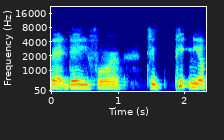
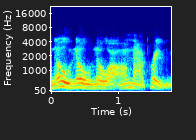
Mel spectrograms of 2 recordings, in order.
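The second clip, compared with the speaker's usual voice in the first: acted pleading voice. Retelling denying a pregnancy to family: retelling own pleading denial. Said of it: "I'm pleading".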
